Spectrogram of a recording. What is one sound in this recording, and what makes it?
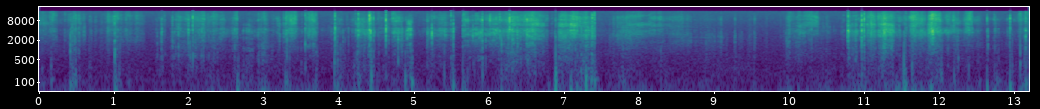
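Paper tabs tap and click against each other.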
